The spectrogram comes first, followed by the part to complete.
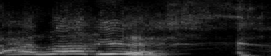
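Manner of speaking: piercing, very high-pitched, very loud yelling holler. Retelling a friend yelling out a car window: imitating Patrick yelling. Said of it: "he yells out the window".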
